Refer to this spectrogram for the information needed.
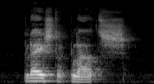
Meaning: a place where one rests and refreshes during travels, in particular a rest stop or a station or settlement commonly used for resting
- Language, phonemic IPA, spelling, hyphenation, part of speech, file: Dutch, /ˈplɛi̯s.tərˌplaːts/, pleisterplaats, pleis‧ter‧plaats, noun, Nl-pleisterplaats.ogg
